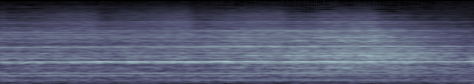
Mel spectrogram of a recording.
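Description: A steady drone from the TV episode's soundtrack: a hiss with several sustained tones layered over it. It swells slightly through the middle and begins to fade near the end.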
